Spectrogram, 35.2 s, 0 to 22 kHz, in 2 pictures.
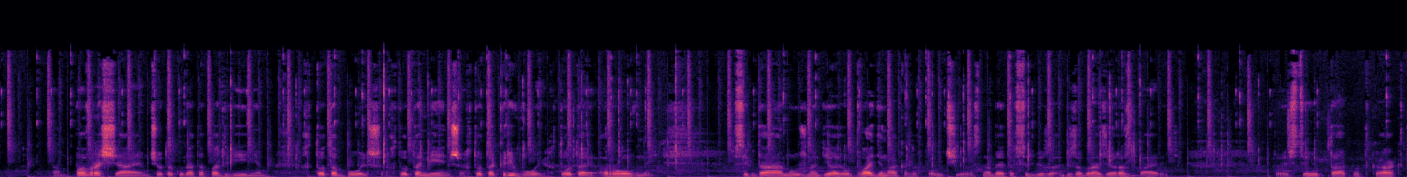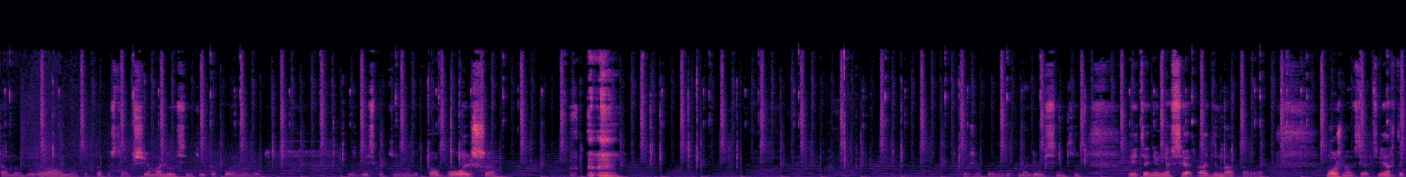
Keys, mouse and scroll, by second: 0.5 click, 0.9 click, 1.2 w, 1.9 click, 2.3 click, 2.8 r, 3.5 click, 3.6 w, 4.2 click, 4.5 click, 4.7 r, 5.1 click, 5.3 w, 5.7 click, 6.1 click, 6.5 click, 6.5-9.2 typing, 7.1 click, 7.6 click, 7.9 click, 9.1 click, 9.8 click, 10.3 click, 10.5 w, 11.3 click, 11.6 alt+click, 11.9 alt+click, 12.0 w, 12.6 click, 12.8 r, 13.7 click, 13.8 q, 14.0 click, 14.2 w, 15.0 click, 15.5 click, 15.7 w, 16.3 click, 17.1-18.1 typing, 17.3 click, 17.7 click, 19.3 click, 20.2 click, 20.2 w, 20.6 click, 21.0 w, 21.6 click, 21.7 r, 22.5 click, 22.8 w, 23.1 click, 23.3 r, 23.9 click, 24.6 click, 24.7-27.2 typing, 25.6 click, 26.1 click, 26.4 click, 27.1 click, 27.6 click, 28.7 click, 28.7 r, 29.4 click, 29.5 w, 30.2 click, 31.0 q, 31.4 scroll, 32.1 alt+click, 32.5 click, 32.9 middle click, 32.9 q, 33.3 click, 33.7 click, 33.9 alt+click, 34.6 alt+click, 34.6 right click, 34.9 alt+click.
